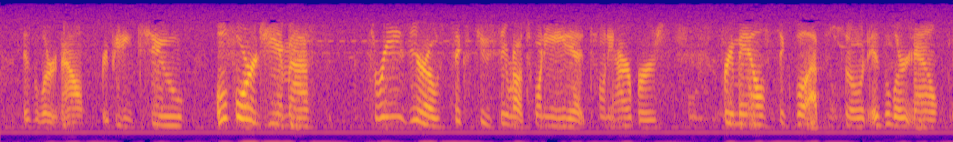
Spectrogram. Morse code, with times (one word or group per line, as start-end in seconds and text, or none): none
